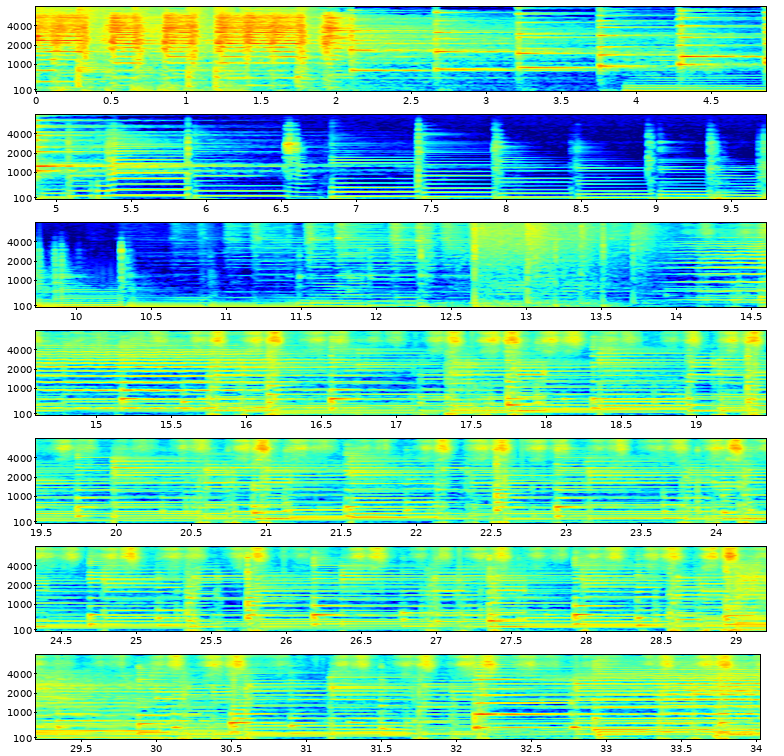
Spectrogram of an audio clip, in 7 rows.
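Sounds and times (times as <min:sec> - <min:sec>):
instrumental music without vocals: 0:00.0 - 0:34.0.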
